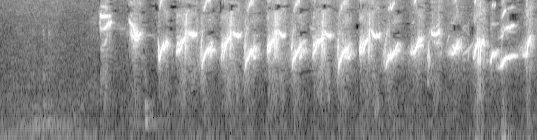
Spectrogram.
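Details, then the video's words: Continuous European goldfinch batbata twitter, meant to keep a captive goldfinch in song: over two seconds of fast, tinkling, slurred chirps at a steady, dense pace. "تغريد الحسون، بتبته الحسون، لجعل حاسونك لا يتوقف عن التغريد"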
